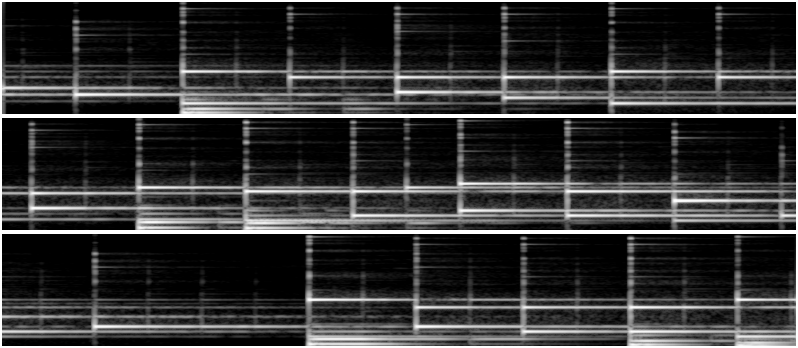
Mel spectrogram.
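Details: A tinkling music-box melody of bell-like notes, several per second, gently repeating a lullaby-style tune with soft low tones underneath; no animal sounds are present.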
